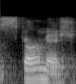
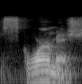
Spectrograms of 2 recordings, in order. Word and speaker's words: skirmish: I still remember he kept pronouncing the word Skirmish squirmish he kept calling it squirmish is the whole press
